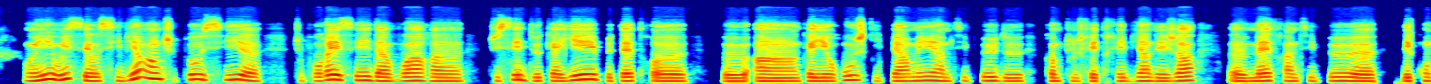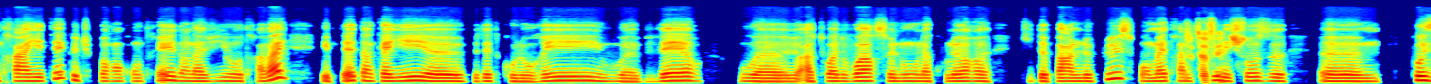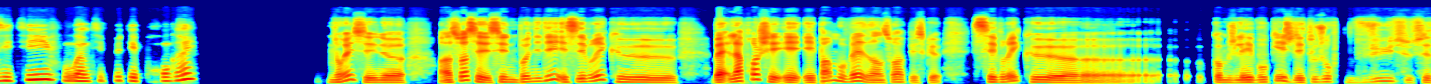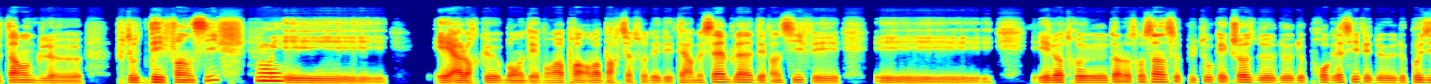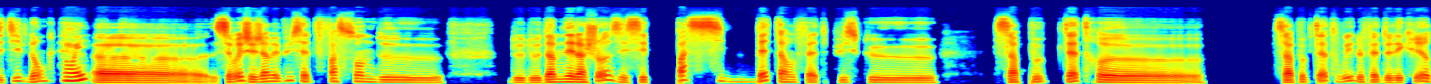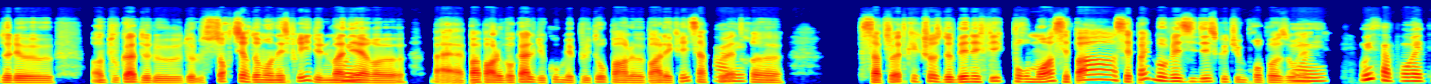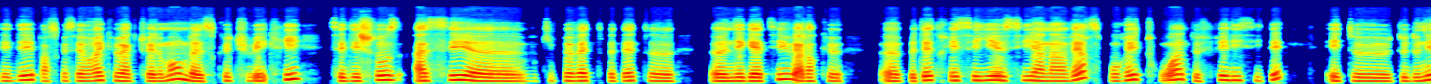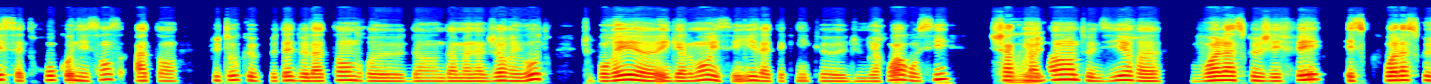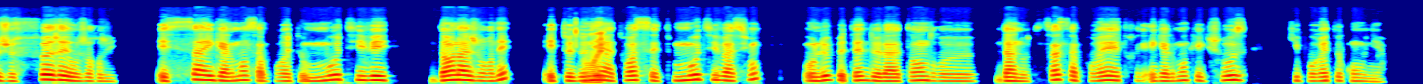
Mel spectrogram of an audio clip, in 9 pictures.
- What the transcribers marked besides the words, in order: drawn out: "heu"; stressed: "défensif"; drawn out: "et"; drawn out: "et"; drawn out: "heu"; drawn out: "heu"; other background noise; tapping; stressed: "motiver"; stressed: "motivation"
- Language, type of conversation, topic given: French, advice, Comment demander un retour honnête après une évaluation annuelle ?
